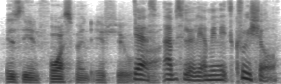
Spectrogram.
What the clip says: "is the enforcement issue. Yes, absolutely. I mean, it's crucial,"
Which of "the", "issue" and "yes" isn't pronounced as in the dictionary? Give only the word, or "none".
none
